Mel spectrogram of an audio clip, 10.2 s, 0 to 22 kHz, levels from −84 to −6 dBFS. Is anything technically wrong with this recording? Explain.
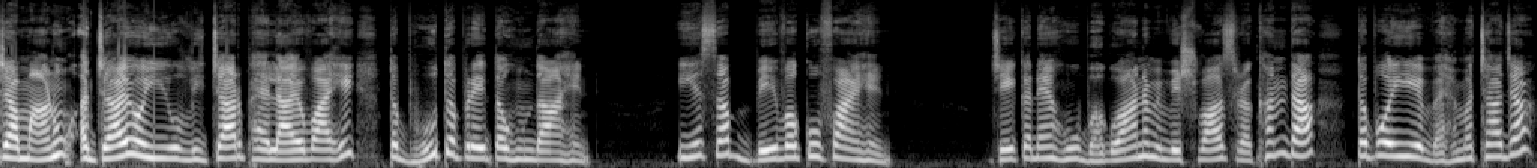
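Yes. At 0.03 to 0.1 s, 0.56 to 0.84 s and 1.5 to 1.52 s the speech shows microphone overload. The input gain was most likely set too high, driving peaks up to about 4 dB past the converter's limit and flattening their tops. This gives the loudest syllables a harsh, crackling edge, worst in the longer middle burst.

At 1.02 s the microphone volume steps down. The input level was likely reduced in a single jump of about 4 dB after the distorted peaks, so the speech and the background suddenly become quieter at once, without a gradual fade.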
